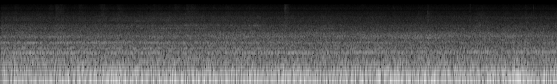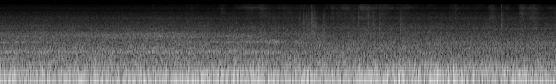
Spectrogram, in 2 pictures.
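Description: Electric passenger train running at speed, heard from inside the carriage: a steady low rumble of wheels on track, with a faint whine that fades away over the first few seconds.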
